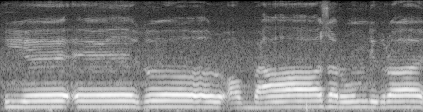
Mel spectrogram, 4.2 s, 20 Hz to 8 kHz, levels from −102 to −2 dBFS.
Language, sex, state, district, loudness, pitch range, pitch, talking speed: Hindi, male, Himachal Pradesh, Shimla, -10 LUFS, 150-160 Hz, 155 Hz, 115 wpm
